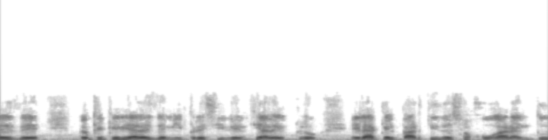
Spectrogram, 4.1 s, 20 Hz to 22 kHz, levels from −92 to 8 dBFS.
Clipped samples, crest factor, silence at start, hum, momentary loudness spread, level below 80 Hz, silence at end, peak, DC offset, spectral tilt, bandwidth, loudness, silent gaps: under 0.1%; 16 dB; 0 s; none; 8 LU; -68 dBFS; 0 s; -12 dBFS; under 0.1%; -4 dB/octave; 7.2 kHz; -29 LUFS; none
